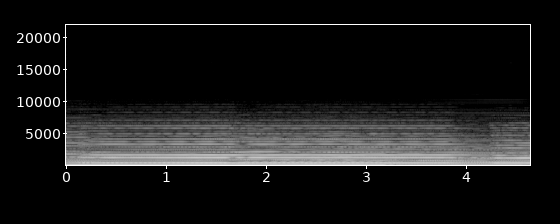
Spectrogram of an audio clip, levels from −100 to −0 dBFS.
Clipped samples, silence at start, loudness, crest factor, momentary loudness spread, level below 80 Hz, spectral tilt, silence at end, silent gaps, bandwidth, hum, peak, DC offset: under 0.1%; 0 s; -24 LUFS; 12 dB; 5 LU; -36 dBFS; -7 dB/octave; 0 s; none; 6.6 kHz; none; -12 dBFS; under 0.1%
